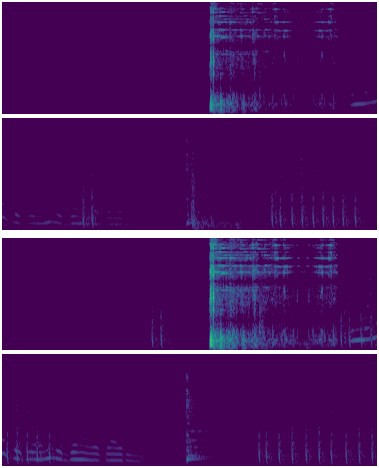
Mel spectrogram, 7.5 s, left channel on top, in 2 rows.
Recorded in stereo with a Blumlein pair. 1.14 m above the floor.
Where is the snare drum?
65° right.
